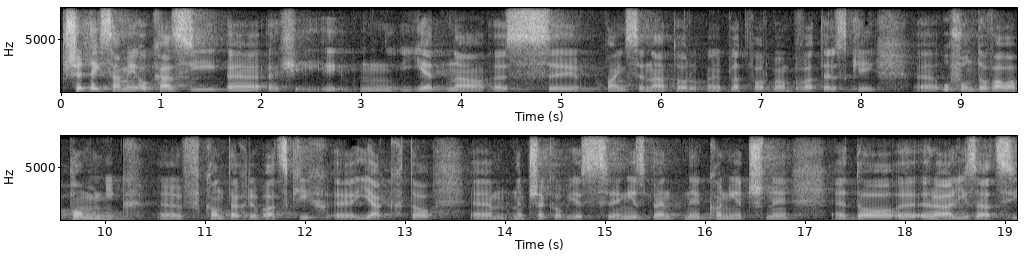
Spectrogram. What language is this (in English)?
Polish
